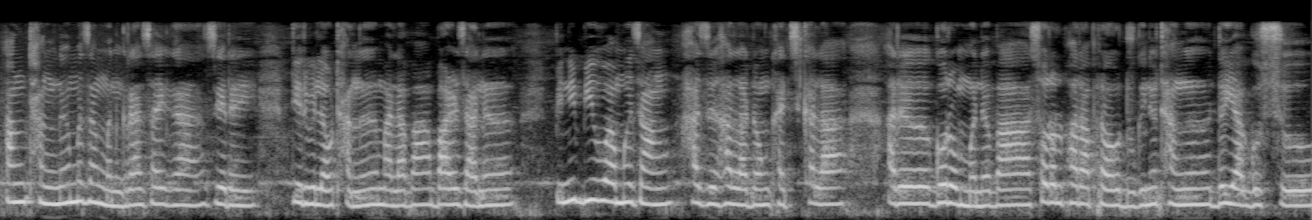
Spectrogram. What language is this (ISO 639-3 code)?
brx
